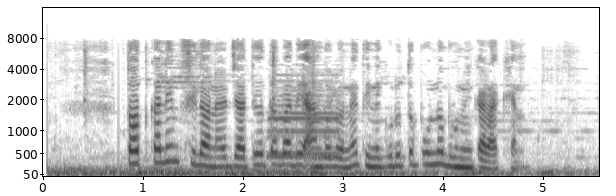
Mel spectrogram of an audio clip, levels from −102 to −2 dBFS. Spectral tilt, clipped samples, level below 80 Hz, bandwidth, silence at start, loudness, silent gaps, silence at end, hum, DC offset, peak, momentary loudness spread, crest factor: -5.5 dB/octave; under 0.1%; -46 dBFS; 8 kHz; 0.05 s; -36 LUFS; none; 0 s; none; under 0.1%; -18 dBFS; 14 LU; 18 dB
